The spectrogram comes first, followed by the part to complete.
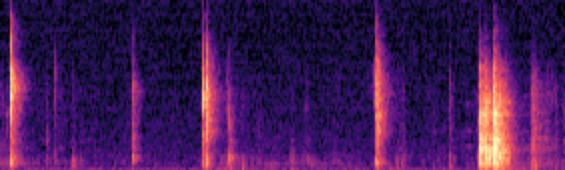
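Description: Hands handling Pokémon trading-card packaging: a few faint clicks spaced about a second apart, then a short louder rustle near the end.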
